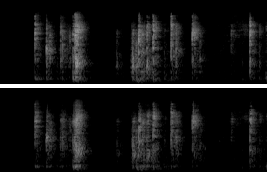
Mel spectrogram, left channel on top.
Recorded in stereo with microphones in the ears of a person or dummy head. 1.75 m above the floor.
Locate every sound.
0.3 s crushing: 20° left (ahead or behind), 1.0 m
